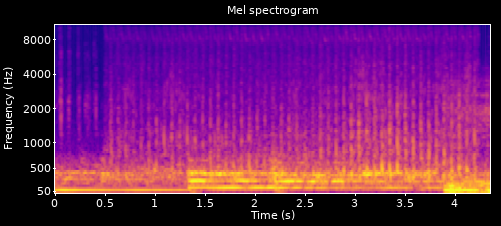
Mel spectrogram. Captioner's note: helicopter blades whirring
